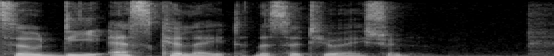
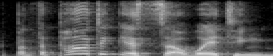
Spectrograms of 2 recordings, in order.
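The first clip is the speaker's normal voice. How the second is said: high, louder pleading; desperate plea; 12 semitones higher, 6 dB louder than usual. Acted. Bernard begs John to meet his guests, desperate plea. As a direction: plead on behalf of waiting guests. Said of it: "Bernard rather desperately knocks on his door".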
